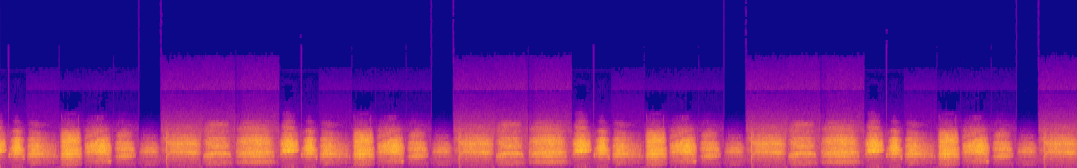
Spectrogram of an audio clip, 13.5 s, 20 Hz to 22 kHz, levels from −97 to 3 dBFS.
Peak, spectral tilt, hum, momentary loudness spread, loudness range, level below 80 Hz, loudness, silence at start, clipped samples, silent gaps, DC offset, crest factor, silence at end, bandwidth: 0 dBFS; 2 dB/octave; none; 9 LU; 2 LU; -72 dBFS; -16 LUFS; 0 s; under 0.1%; none; under 0.1%; 18 dB; 0 s; 14 kHz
